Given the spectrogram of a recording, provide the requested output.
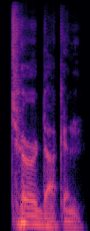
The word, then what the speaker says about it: turducken: Turd duckan. Three syllables. Primary stress on the second syllable. Duck.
